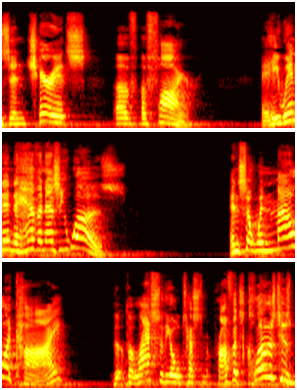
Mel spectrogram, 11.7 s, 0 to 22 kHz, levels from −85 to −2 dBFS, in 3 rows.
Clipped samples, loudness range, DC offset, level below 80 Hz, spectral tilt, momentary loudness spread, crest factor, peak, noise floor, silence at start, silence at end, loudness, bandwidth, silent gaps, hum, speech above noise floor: under 0.1%; 2 LU; under 0.1%; -68 dBFS; -2.5 dB/octave; 11 LU; 18 dB; -2 dBFS; -78 dBFS; 0 s; 0 s; -18 LUFS; 16 kHz; none; none; 60 dB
